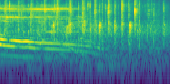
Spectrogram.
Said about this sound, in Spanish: terminan su rutina y todo el público aplaude fuertemente. ¡Más fuerte el aplauso!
